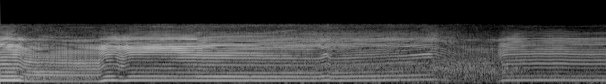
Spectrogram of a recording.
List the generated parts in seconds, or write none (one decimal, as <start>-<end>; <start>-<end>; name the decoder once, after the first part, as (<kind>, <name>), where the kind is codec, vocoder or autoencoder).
none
